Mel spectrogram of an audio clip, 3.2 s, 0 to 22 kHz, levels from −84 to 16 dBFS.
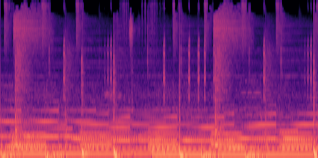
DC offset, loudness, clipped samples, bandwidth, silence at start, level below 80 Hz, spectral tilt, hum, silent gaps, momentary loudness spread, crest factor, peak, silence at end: under 0.1%; -14 LUFS; under 0.1%; over 20 kHz; 0 s; -18 dBFS; -6.5 dB/octave; none; none; 2 LU; 12 dB; 0 dBFS; 0 s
